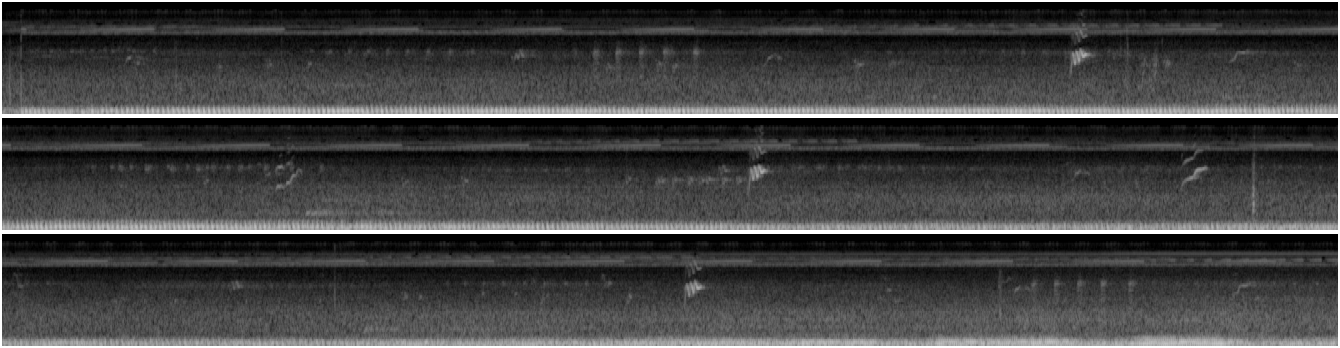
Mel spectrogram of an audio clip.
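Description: A steady low drone, with about five short, sharp rising bird chirps scattered over it and a faint high pulsing whine.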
